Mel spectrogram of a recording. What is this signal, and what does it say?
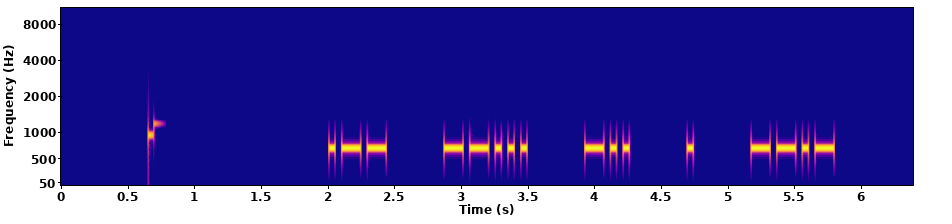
Morse code, heard as a keyed tone, about 25 wpm, spaced as for 14 wpm, 700 Hz. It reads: W7DEQ
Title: USA Call Signs - 3x Character Spacing - 25wpm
